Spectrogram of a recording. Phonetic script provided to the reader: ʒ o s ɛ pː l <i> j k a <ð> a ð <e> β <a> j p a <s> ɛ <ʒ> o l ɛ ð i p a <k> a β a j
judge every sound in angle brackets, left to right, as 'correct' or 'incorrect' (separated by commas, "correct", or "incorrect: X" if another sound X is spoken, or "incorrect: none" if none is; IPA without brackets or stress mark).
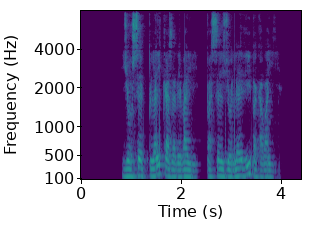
incorrect: a, incorrect: z, correct, correct, correct, correct, correct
